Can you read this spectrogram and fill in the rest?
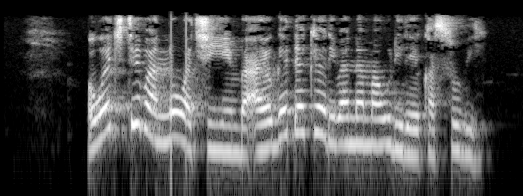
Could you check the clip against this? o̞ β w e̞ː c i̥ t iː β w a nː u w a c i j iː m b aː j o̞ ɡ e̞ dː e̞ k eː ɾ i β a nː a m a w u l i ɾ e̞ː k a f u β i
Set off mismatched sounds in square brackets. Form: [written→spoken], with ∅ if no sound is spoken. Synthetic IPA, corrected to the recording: o̞ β w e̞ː c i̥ t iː β w a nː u w a c i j iː m b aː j o̞ ɡ e̞ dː e̞ k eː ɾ i β a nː a m a w u l i ɾ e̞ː k a [f→s] u β i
